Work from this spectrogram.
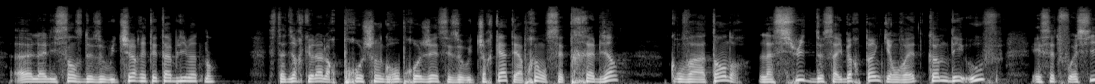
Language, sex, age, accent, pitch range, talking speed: French, male, 20-39, French, 120-155 Hz, 235 wpm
